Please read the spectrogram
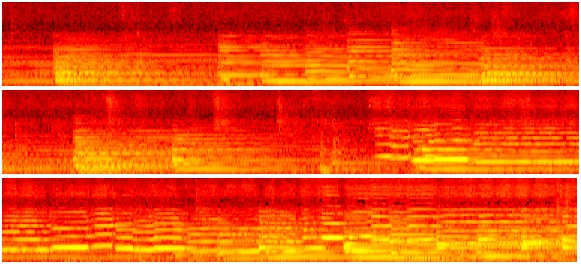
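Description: Concert flute with piano playing a slow, quiet piece: at first the piano plays alone, chords that ring and fade, then a little past halfway the flute comes in with the melody and the music grows louder.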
